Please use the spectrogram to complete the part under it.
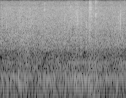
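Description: Rain falls steadily during a hike through Storm Floris, a dense, even hiss of drops on the surroundings, close and continuous with no voices.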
